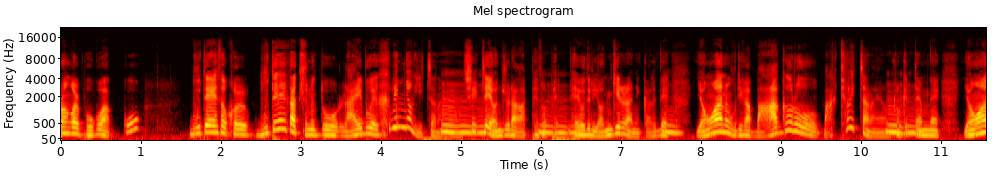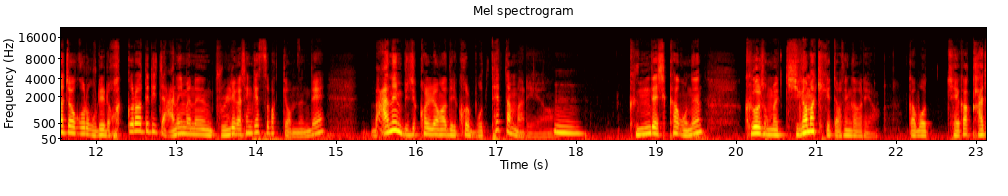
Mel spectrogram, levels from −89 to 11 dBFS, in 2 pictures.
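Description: Nothing goes wrong anywhere in this speech recording, so there's no technical fault to point to.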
